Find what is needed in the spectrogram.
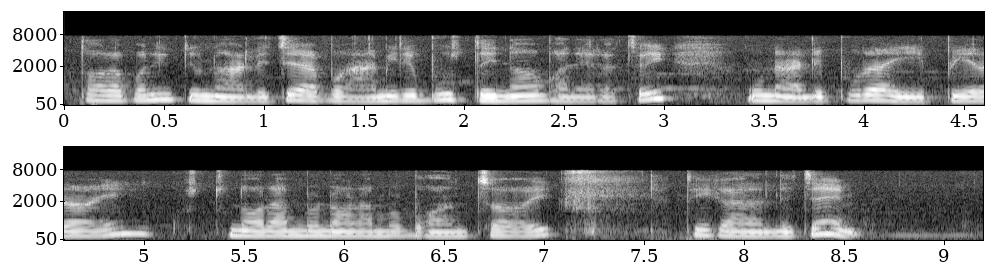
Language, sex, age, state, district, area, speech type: Nepali, female, 18-30, West Bengal, Kalimpong, rural, spontaneous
